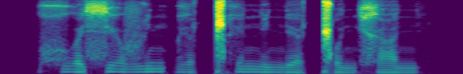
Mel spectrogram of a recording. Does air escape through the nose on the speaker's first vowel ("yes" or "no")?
no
